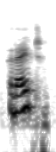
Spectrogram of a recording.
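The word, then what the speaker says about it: Ray: इसे आप राय भी पढ़ सकते हैं, आप मैं रे कह रहा हूं तो आप ऐसा नहीं कि रे ही कहेंगे। जनरली क्या होता है, सत्यजीत रे, ये जनरली प्रोनाउंसिएशन उपयुक्त है इसके लिए, इसलिए मैंने सत्यजीत रे कहा।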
